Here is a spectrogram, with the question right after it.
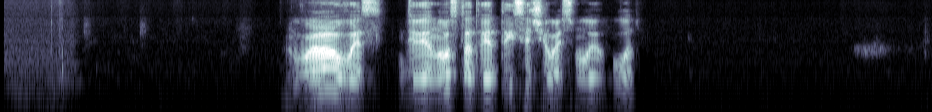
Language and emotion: Russian, neutral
